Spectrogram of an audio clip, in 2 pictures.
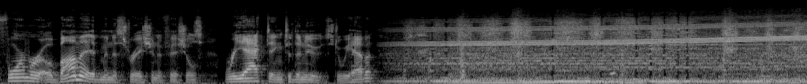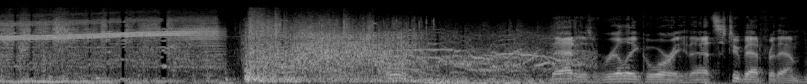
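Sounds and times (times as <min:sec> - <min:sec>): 
speech: 0:00.0 - 0:04.8, 0:05.9 - 0:06.4, 0:13.7 - 0:16.1
cartoonish head-exploding sound effect: 0:05.7 - 0:13.2.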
